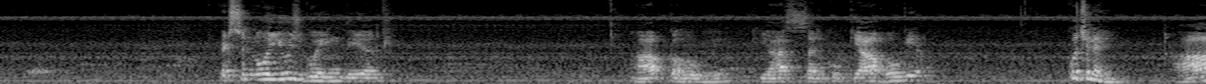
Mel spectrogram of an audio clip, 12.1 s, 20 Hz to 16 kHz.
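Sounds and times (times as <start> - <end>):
faint electrical hum: 0.0 - 12.0
low steady hiss: 0.0 - 12.0.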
